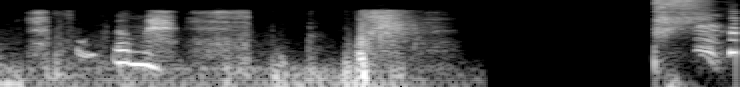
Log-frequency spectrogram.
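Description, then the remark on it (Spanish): A voice imitates a slap with the mouth as a sound effect: a string of sharp, breathy smacking bursts, a moment of silence, then one more forceful whip-like crack at the end. “esa bofetazo fue. Eso fue con la boca.”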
